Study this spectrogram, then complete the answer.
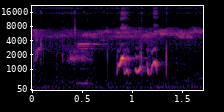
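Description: A bird chirps a few quick, faint notes in a hill forest, short bright calls clustered together against a quiet outdoor background.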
